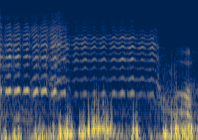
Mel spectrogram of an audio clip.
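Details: Dozens of domestic goat kids jumping, yelling and playing together; a high, quavering, trembling bleat lasts about one and a half seconds over a busy background of rustling, scuffling and other low sounds from the herd.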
